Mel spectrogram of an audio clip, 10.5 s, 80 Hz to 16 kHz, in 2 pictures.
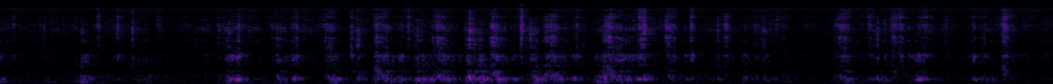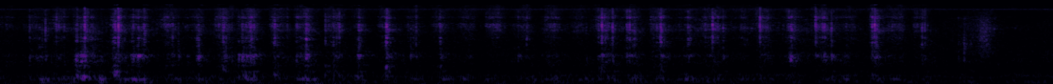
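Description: A pointed wooden stylus scratches small strokes into the flowers on a flat, black-coated scratch art card about A4 in size, lying on a table and held by one hand. Quick, irregular dry scratching and rubbing strokes run for about ten seconds, with a soft, low-mid rasp and short, fast-fading strokes.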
